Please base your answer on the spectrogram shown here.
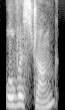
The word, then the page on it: overstrung: Indian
